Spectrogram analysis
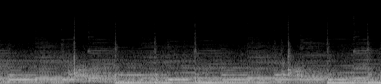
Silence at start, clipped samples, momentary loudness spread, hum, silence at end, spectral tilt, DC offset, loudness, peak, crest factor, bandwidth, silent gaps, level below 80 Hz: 0 s; under 0.1%; 1 LU; none; 0 s; -10.5 dB/octave; under 0.1%; -27 LUFS; -14 dBFS; 10 dB; 4.4 kHz; none; -32 dBFS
